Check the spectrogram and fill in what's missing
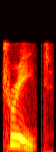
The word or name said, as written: treat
